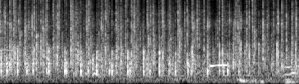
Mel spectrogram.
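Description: A small crowd applauding: dense, irregular hand claps from many people at once, with a brief voice near the end.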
